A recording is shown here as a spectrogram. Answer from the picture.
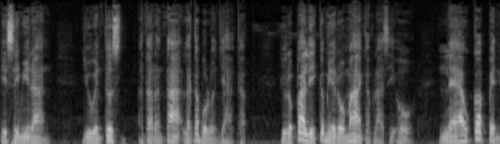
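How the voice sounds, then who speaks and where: A man talks in an ordinary speaking voice at a medium pitch, with lively intonation. The recording is very clean, with a silent background. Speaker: sports talk show host. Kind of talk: sports news talk show. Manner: polite formal address.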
